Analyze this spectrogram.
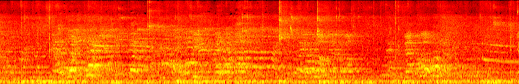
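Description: Young men shout and call out across an echoing gym.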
